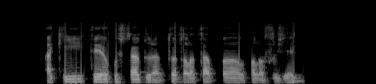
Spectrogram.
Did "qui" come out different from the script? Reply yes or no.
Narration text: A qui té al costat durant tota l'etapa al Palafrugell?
no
